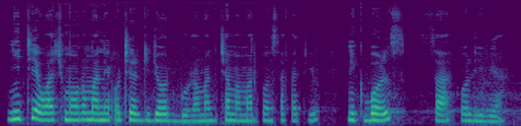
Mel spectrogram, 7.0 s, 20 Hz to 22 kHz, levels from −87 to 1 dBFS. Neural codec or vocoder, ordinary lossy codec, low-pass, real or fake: none; none; none; real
